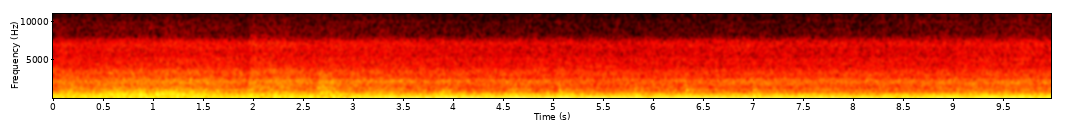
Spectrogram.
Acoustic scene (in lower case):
subway station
